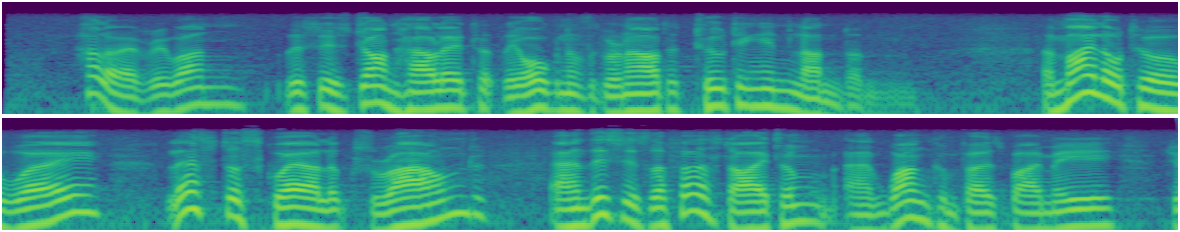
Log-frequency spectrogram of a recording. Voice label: Tooting Announcement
